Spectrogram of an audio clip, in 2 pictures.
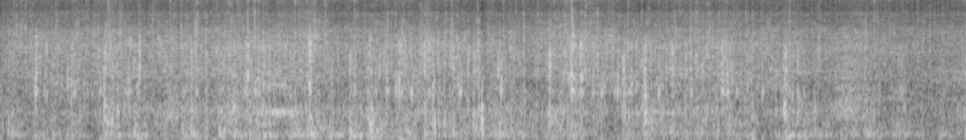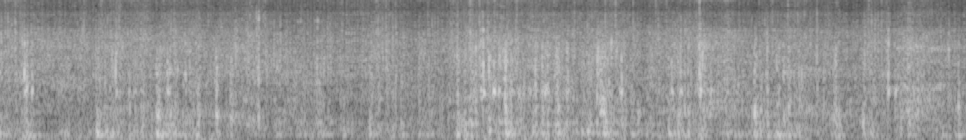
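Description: Mountain bike clattering down a rough, rocky trail: a continuous dense rattle of irregular knocks from tyres striking stones and the chain and frame shaking.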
